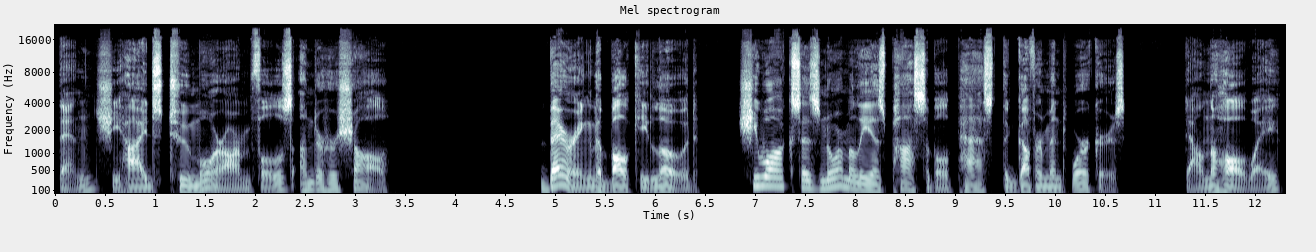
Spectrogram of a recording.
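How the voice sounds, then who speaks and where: A man narrating a story in an expressive educational read-aloud style. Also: deep voice, a little slow, no echo, studio quality.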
